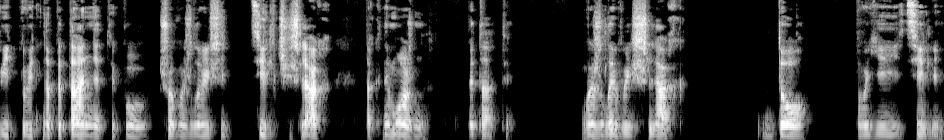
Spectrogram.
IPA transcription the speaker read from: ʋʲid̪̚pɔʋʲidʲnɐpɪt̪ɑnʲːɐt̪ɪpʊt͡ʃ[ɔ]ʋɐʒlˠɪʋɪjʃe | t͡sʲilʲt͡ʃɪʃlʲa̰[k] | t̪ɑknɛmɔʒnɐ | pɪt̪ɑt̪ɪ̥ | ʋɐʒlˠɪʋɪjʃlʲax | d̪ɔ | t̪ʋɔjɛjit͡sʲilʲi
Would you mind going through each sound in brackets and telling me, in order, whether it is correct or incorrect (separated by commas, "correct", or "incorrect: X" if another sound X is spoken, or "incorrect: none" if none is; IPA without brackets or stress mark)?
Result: correct, incorrect: x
